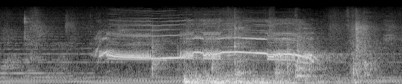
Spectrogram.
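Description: A high-pitched scream, wavering and falling away at the end, lasting about two seconds from about a second in, over steady background music.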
